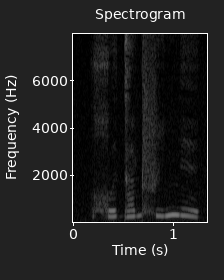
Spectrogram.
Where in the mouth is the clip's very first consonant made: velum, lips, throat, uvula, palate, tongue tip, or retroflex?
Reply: uvula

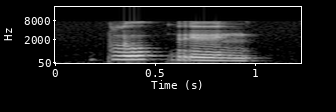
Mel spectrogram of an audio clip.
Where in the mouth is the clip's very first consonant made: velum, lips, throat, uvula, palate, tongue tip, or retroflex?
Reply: lips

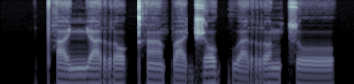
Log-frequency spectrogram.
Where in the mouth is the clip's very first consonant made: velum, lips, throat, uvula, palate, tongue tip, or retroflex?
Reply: lips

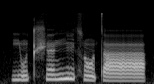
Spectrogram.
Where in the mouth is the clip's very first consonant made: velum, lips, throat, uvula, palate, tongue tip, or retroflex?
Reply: palate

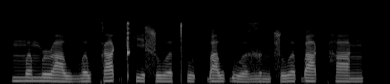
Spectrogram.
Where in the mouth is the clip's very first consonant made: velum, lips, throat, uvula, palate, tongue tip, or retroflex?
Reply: lips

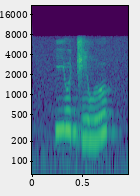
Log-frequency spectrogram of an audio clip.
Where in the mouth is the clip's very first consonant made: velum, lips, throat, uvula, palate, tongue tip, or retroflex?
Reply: palate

